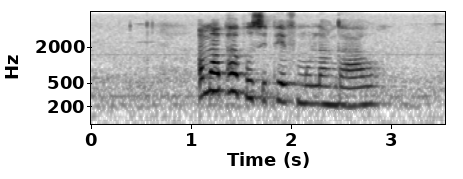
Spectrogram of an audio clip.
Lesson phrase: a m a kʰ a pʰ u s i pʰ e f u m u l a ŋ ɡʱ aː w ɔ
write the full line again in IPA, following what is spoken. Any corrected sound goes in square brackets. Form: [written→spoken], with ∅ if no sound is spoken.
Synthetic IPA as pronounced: a m a [kʰ→pʰ] a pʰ u s i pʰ e f u m u l a ŋ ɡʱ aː w ɔ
